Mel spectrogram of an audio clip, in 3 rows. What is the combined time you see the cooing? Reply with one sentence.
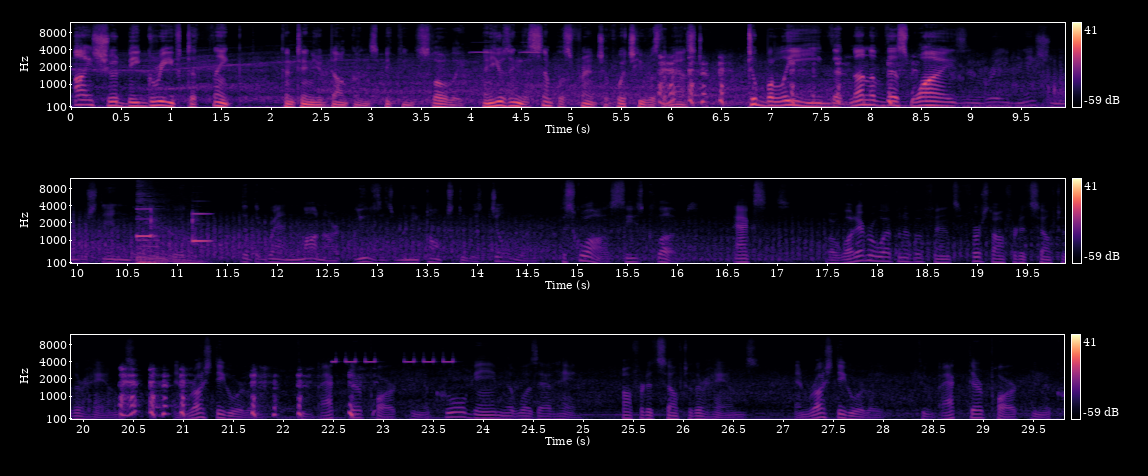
The cooing can't be heard in this clip.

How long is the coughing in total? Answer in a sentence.
You can hear the coughing for 5 seconds altogether.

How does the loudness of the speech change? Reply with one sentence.
The volume of the speech goes down.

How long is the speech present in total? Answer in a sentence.
You can hear the speech for 30 seconds altogether.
